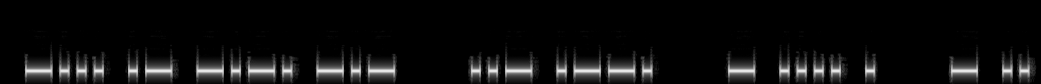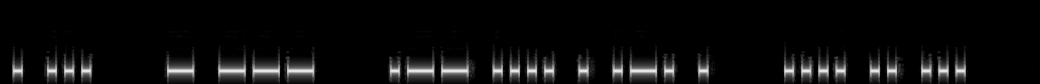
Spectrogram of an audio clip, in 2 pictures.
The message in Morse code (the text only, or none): BACK UP THE TIES TO WHERE HIS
